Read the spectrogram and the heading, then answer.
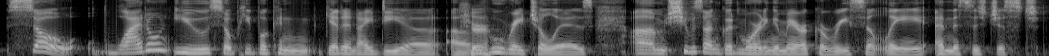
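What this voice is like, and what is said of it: Congested, sick-sounding voice. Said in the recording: “I have a cold... Just not that you guys can't already tell, but I'm very aware I sound this way”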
